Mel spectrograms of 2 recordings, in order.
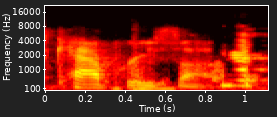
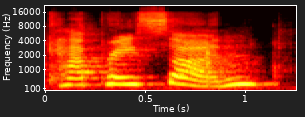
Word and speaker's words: Capri Sun: It's Capri Sun. Capri Sun.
